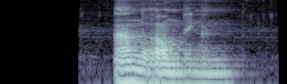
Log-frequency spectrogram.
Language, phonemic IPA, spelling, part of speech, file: Dutch, /ˈanrɑndɪŋə(n)/, aanrandingen, noun, Nl-aanrandingen.ogg
- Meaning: plural of aanranding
